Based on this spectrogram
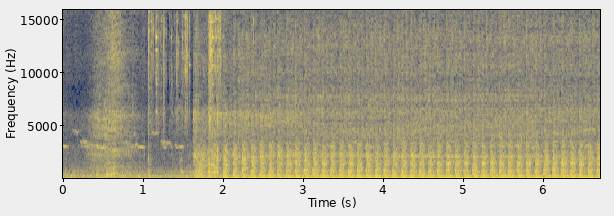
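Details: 2013 Ram van: key jingle, then steady rhythmic cranking chug about three beats a second that never catches; the engine turns over but won't start, cause unknown.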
